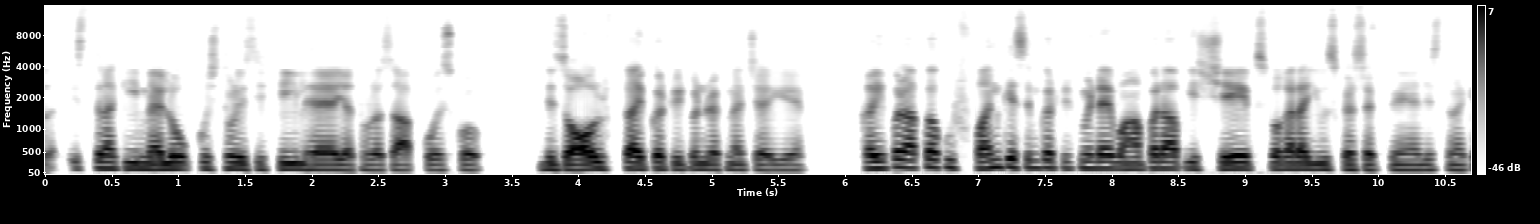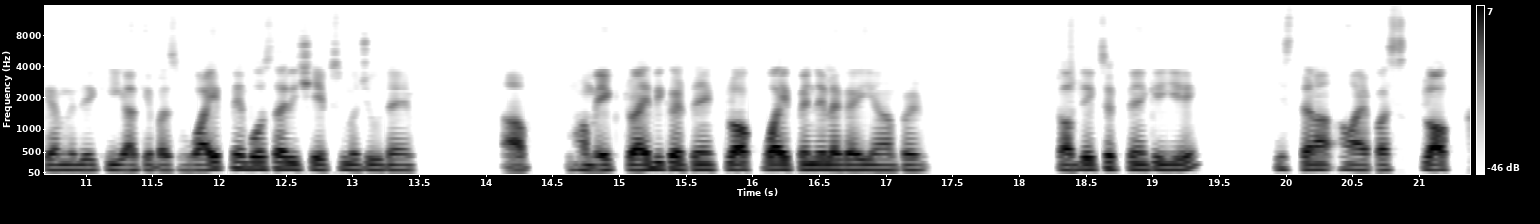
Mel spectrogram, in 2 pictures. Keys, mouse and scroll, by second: 9.7 click, 12.0-13.9 scroll down 1, 14.1-15.6 scroll down 1, 15.6-17.6 drag, 18.3 space, 20.4-21.3 drag.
